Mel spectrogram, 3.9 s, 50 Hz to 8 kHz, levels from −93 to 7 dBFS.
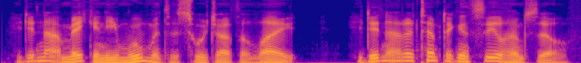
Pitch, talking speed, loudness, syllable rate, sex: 120 Hz, 280 wpm, -18 LUFS, 6.9 syllables/s, male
